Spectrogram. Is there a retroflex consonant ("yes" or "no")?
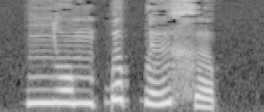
no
